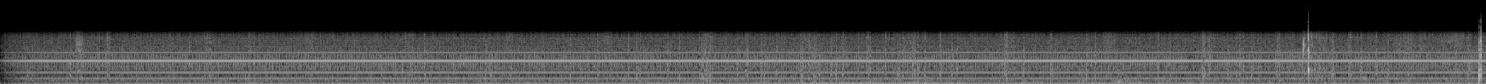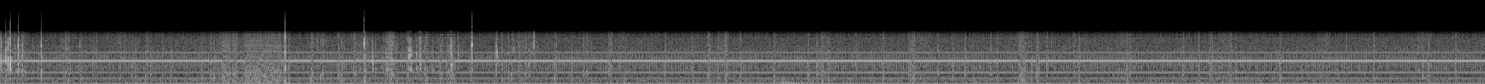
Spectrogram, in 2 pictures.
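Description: A steady hum of several fixed tones that holds at one level throughout, with a few sharp clicks and taps about halfway through.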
